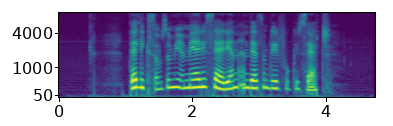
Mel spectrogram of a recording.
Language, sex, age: Norwegian, female, 30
